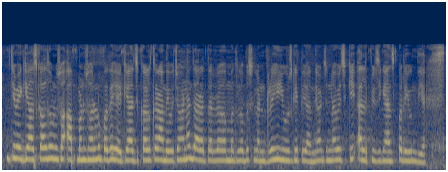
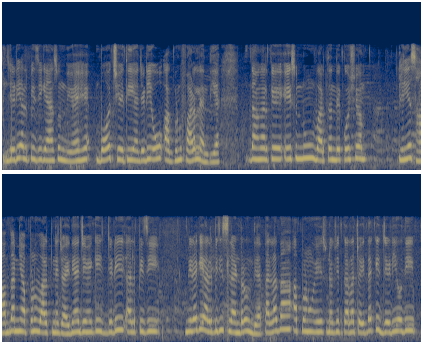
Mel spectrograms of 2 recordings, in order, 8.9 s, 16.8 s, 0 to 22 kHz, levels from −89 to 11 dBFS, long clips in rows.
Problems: background sounds at intervals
